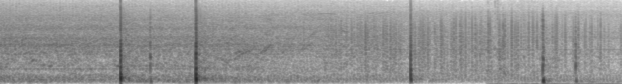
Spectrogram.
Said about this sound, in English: watching fireworks with his family at the Deer Valley Park in North Phoenix.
